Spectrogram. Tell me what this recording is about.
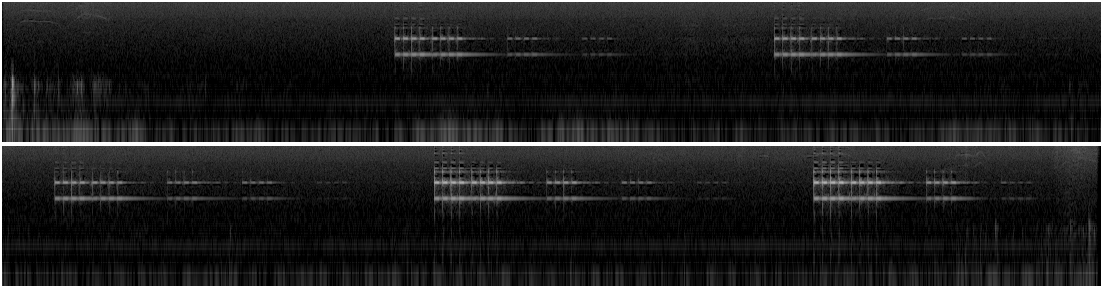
The alarm sound of an iphone
alarm, field-recording, iphone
